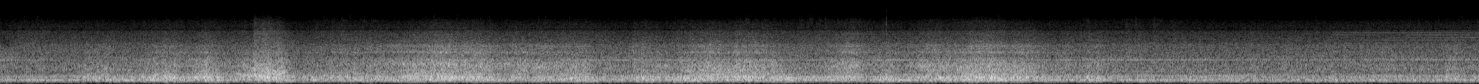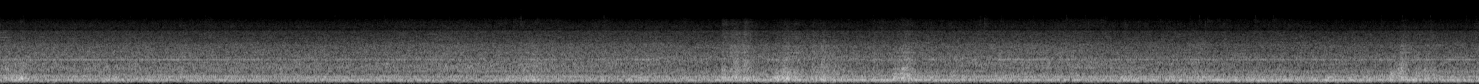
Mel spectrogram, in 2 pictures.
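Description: Train wheels rumble and clatter over the track joints.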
